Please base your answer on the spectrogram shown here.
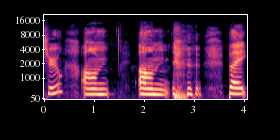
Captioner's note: chuckles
